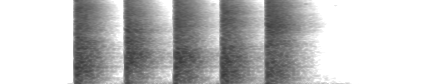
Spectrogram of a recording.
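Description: An edited-in sound effect of five sharp bangs in quick succession, about four a second, each dying away quickly.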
